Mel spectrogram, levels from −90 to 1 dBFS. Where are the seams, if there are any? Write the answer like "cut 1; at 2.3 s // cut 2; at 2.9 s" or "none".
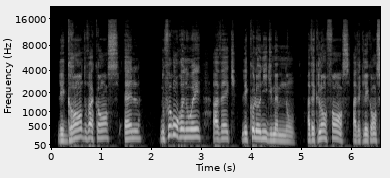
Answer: none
